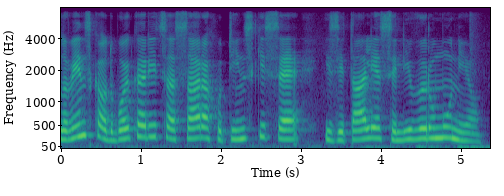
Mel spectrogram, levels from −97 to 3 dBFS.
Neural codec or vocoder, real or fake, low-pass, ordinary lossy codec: none; real; 7.2 kHz; none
